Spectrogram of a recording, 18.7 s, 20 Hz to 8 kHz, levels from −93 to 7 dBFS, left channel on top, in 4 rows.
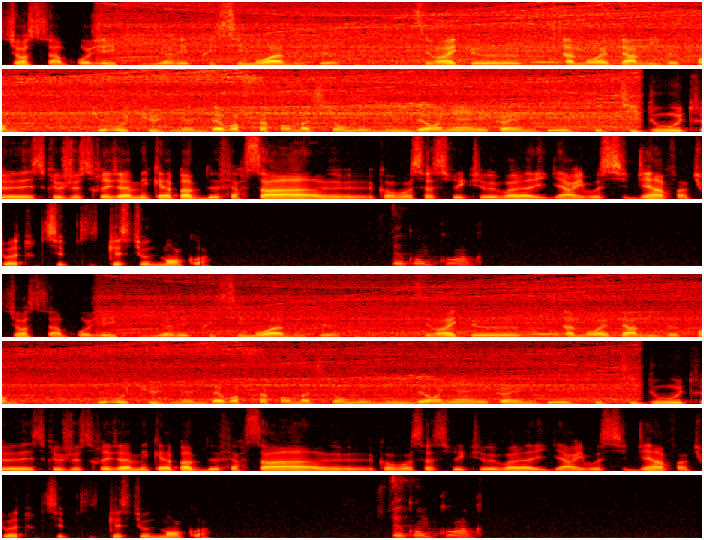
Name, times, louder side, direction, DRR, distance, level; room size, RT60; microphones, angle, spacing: voice 1, 0.0-2.3 2.8-3.5 3.7-4.8 5.3-14.4 14.7-15.4, left 2 dB, 60° left, 1.6 m, -32 dB
sound 1, 0.6-8.9, left 6 dB, 40° left, 2.4 m, -39 dB
voice 2, 3.4-3.9 16.6-17.2, right 1 dB, 60° right, 3.7 m, -42 dB
head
